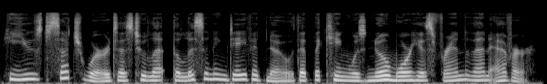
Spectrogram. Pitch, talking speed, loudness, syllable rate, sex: 195 Hz, 230 wpm, -16 LUFS, 4.7 syllables/s, female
